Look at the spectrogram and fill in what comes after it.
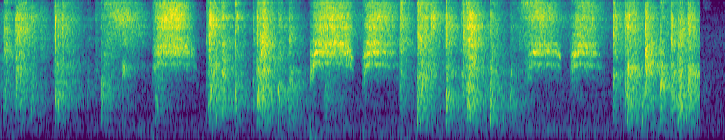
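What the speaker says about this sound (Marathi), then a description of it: "आता कोणती टाळी बाकी आहे आपली? फिश टाळी." A rapid series of hand claps in the repeating rhythmic pattern of a fish clap, bursts of quick claps separated by short pauses, close and fairly loud.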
